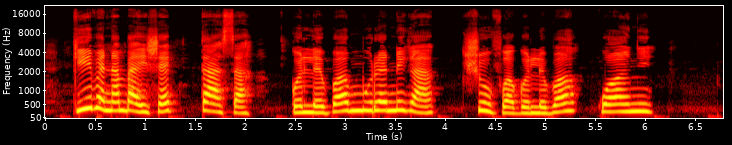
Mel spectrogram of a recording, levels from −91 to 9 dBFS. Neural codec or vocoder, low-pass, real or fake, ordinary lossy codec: none; 19.8 kHz; real; none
